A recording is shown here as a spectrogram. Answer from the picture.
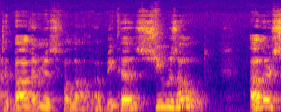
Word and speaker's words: Falala: Miss Falala lived in that house. Fa-la-la is how you say her name.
